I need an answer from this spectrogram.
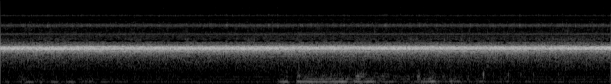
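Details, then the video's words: Unbroken, even-pitched buzz from a mole cricket, steady throughout, while brief low grumbling sounds rise faintly in the background about halfway through. "Mole cricket sound, Original sound"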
